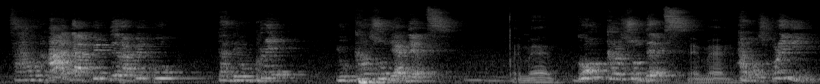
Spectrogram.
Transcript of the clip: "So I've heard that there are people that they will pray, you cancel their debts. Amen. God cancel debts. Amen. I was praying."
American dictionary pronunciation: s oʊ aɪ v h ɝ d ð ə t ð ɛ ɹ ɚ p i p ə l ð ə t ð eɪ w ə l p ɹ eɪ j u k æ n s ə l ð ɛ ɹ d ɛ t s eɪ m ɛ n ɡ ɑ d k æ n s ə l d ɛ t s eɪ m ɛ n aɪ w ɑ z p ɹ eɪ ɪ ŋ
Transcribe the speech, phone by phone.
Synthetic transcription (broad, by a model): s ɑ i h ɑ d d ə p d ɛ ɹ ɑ p i p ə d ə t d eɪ w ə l p ɹ eɪ j u k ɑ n s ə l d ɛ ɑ d ɛ t s eɪ m ɛ n ɡ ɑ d k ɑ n s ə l d ɛ t s eɪ m ɛ n aɪ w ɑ s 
